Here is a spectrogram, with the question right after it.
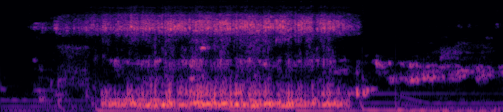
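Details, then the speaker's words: Man who fell asleep during a live online stream: a single long, rough, rattling snore on one breath, with a brief snort at its end; ordinary snoring. "He probably won't hear it over his own snore, though."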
